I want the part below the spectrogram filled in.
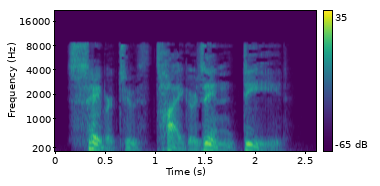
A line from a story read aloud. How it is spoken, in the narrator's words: His derisive snort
